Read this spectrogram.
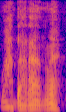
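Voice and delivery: very soft, low, easy assurance; gentle reading. Shown as a demonstration. Preacher gives the other people's reading, softly gentle. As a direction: say it lightly and tenderly, as natural. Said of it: "E tem gente que diz".

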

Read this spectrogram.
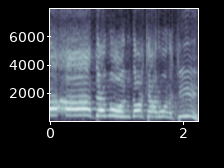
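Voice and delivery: loud, high yell for a ride; shouted plea. Retold or imitated. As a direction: call out over the storm. Irmão gritando pedindo carona. (grito alto pedindo carona)

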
